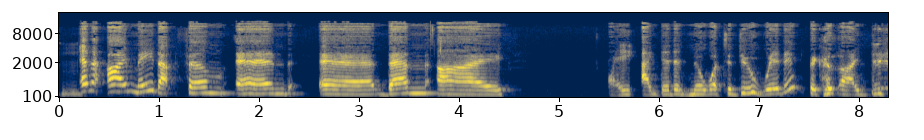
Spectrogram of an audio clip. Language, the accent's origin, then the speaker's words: English; Sweden; moved away as an adult; now in Barcelona, Spain; I was born in Sweden, but I moved down to Barcelona in Spain.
